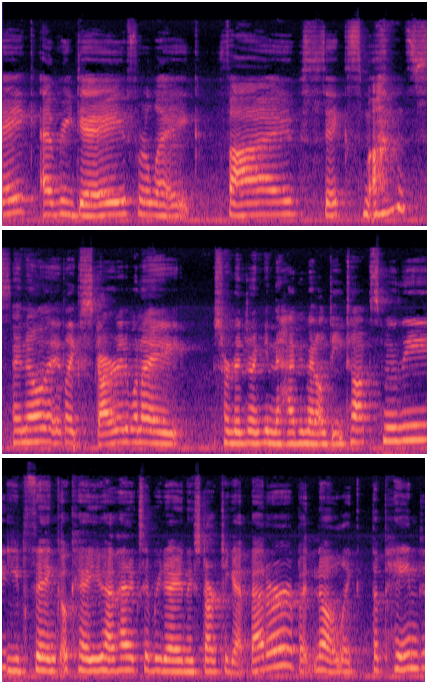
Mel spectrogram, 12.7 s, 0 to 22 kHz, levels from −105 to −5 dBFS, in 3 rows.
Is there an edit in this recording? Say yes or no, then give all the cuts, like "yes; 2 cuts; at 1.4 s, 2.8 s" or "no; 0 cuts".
no; 0 cuts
